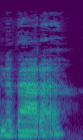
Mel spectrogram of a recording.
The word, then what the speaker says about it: Nevada: And thank you, by the way, for saying it, Nevada.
